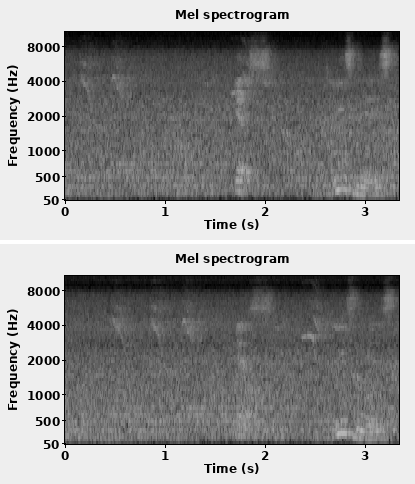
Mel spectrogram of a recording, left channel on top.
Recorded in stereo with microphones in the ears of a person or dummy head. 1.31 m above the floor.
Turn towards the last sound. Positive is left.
turn(degrees=50)  # may be behind; listen again after turning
